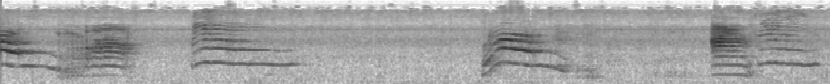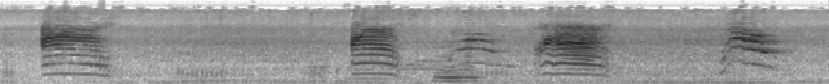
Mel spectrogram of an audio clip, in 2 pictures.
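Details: Kitten crying while its mother cat teaches it, mother cat answering at times; irregular harmonic meows, some short and rising, a cluster of strained calls near the end over low background rumble.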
